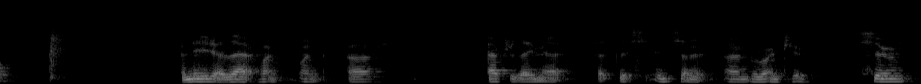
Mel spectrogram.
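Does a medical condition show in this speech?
Yes: tongue cancer.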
